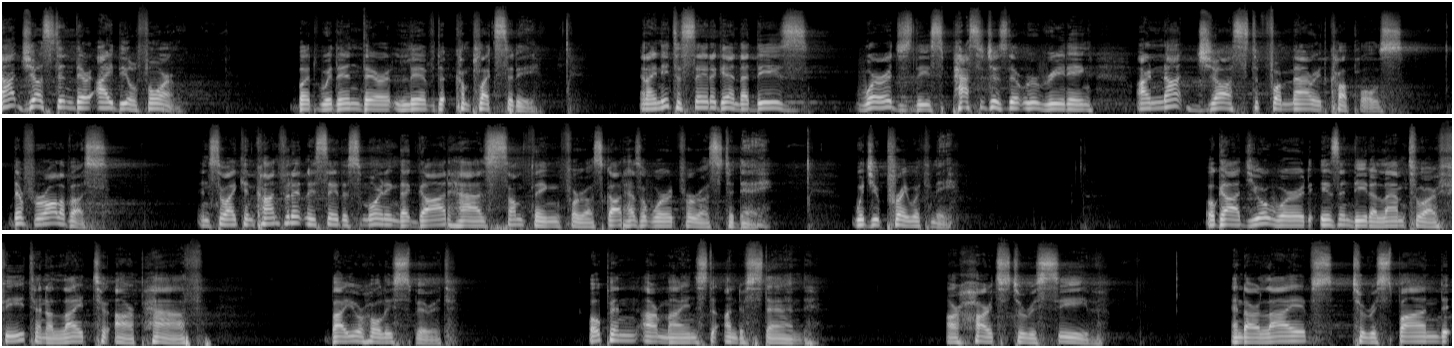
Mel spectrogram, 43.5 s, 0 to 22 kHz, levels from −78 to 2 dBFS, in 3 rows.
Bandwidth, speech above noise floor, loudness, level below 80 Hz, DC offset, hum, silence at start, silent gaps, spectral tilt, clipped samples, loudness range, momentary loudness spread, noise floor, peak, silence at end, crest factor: 18 kHz; 51 dB; -25 LUFS; -50 dBFS; under 0.1%; none; 0 s; none; -4 dB/octave; under 0.1%; 4 LU; 9 LU; -75 dBFS; -6 dBFS; 0 s; 20 dB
